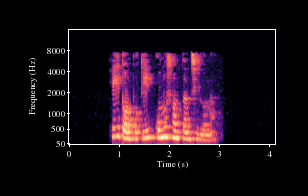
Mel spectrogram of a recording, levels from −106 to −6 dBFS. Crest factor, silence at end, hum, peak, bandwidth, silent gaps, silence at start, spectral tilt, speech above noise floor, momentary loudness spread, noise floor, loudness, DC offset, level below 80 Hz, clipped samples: 18 dB; 1.2 s; none; -2 dBFS; 7.8 kHz; none; 0.85 s; -4.5 dB/octave; over 73 dB; 14 LU; under -90 dBFS; -17 LUFS; under 0.1%; -62 dBFS; under 0.1%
